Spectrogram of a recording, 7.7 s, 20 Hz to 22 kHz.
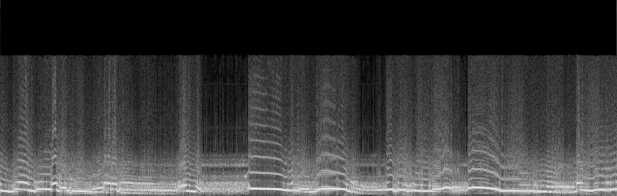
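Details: Group of wolves responding to broadcast howls during the 2013 census in Italy's Foreste Casentinesi National Park; overlapping sliding howls bend up and down, broken by short gaps and yelping notes, several voices at once.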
